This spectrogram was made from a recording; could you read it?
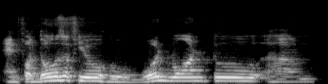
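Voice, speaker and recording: A man's voice: fairly high pitch, slow pace, mellow, poor audio. A middle-aged man whose first language is Urdu, giving earnest advice on immigration in a live session, with many fillers and repeated words. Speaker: immigration consultant.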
